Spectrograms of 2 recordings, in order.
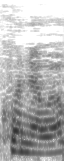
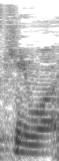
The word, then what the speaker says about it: quinoa: You might also pronounce it quinoa, which I like that pronunciation better, so that's what I say, but the real pronunciation is quinoa.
